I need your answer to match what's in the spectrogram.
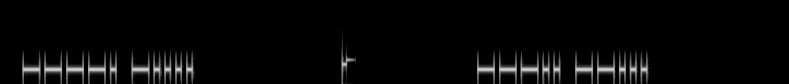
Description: Morse code, heard as a keyed tone, about 22 wpm, 700 Hz. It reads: 96 87
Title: Numbers - 2-Digit 22wpm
